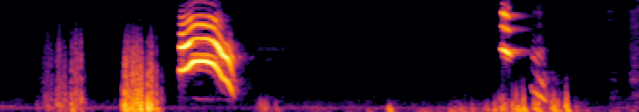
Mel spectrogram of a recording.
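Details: Alexandrine parakeet kept as a Hindi-talking pet parrot, indoors in a small room: one loud arched, strongly harmonic squawk-like utterance, then a shorter falling note near the end, with faint soft noises and a person saying "wow" nearby.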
